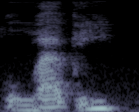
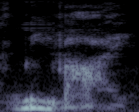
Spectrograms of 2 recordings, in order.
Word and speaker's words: Levy: parts of the country in the northeast you're much more likely to hear it pronounced levy and in the west you're much more likely to hear pronounced levi so i'm going to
